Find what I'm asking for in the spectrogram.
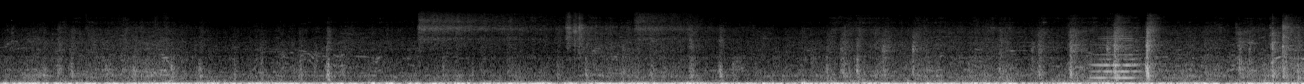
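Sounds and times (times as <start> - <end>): train rumbling: 0.0 - 13.0
wheels clacking over rail joints: 5.1 - 13.0.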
